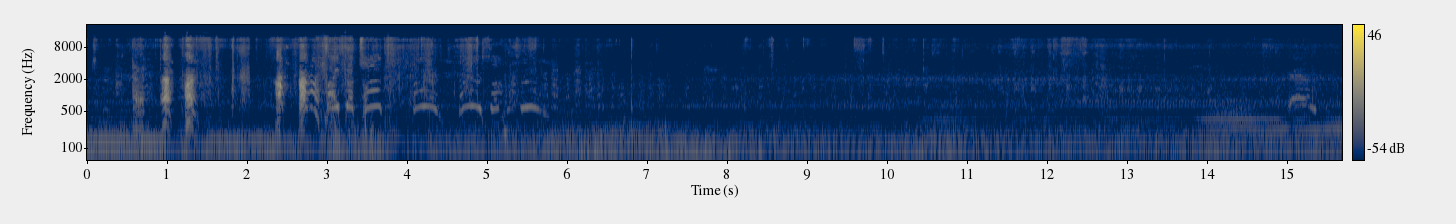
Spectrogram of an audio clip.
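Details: Denali, a 5-month-old puppy, plays with 7-month-old Micha at a dog park. Two pairs of sharp harmonic barks are followed by a run of short arched whimpering yips. Faint background noise fills the quieter second half.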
